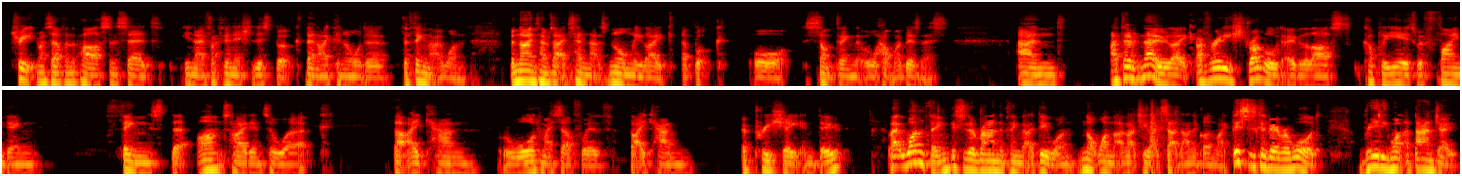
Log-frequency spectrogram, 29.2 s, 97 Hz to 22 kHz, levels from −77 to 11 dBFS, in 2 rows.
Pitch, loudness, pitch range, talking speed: 110 Hz, -25 LUFS, 95-120 Hz, 225 wpm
